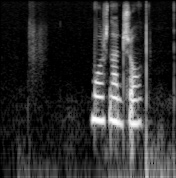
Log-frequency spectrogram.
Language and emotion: Russian, neutral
